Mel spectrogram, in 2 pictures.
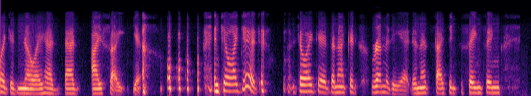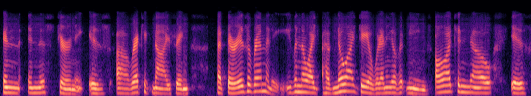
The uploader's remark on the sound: ACIM Daily Conference Call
